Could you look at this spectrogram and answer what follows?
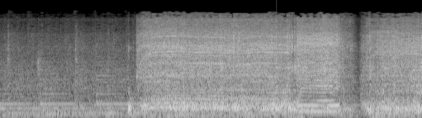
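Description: Cordless power saw starting up about a second in and cutting into wooden wall paneling, with a brief stop and restart near the end.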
